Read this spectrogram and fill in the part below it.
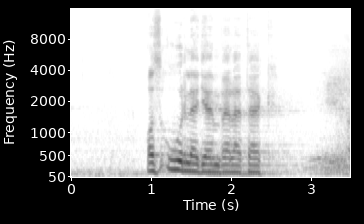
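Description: A man chants into a microphone in a large echoing hall.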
